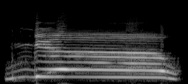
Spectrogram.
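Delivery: loud, high, drawn-out no; long wailed no. Real, not acted. Neighbor reacting to the name, long loud wail. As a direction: cry out one long protesting no.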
